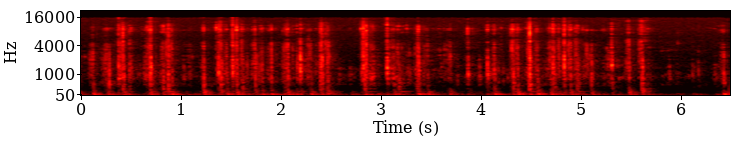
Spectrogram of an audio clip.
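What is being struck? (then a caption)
Mechanical keyboard with PBT plastic keycaps. Fingertips of both hands type on an Epomaker NiZ Plum Atom 68, a 68-key compact mechanical keyboard with white and purple PBT plastic keycaps, sitting on a wooden desk. A steady, fast stream of short, deep, muted clacks follows, with little high-end brightness and each keystroke dying away almost instantly.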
